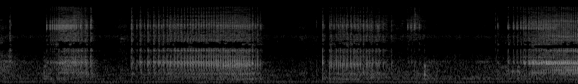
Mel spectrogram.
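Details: 2007 Jeep Grand Cherokee WK, new driveshaft only 5 days old, engine off: dry, ratchety creaking in bursts each time the shaft is flexed; u-joints at both ends completely worn out.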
